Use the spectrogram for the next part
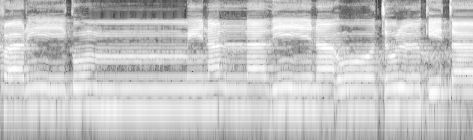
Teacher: Maka kita masukkan tanwinnya kepada huruf mim disertai dengan dengungan sebagaimana ketentuan yang tadi.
